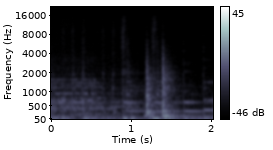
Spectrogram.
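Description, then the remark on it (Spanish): Two dull, thudding knocks on a village store door, made by flamingos striking it with their feet, spaced a beat apart, rising over a soft, steady tonal hum with no voices. “Y, levantando todos juntos el vuelo, cruzaron el río y fueron a golpear en un almacén del pueblo.”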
